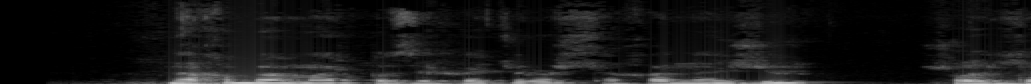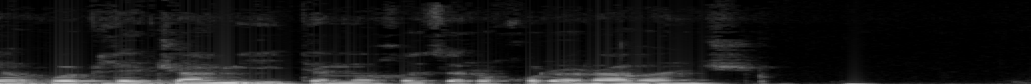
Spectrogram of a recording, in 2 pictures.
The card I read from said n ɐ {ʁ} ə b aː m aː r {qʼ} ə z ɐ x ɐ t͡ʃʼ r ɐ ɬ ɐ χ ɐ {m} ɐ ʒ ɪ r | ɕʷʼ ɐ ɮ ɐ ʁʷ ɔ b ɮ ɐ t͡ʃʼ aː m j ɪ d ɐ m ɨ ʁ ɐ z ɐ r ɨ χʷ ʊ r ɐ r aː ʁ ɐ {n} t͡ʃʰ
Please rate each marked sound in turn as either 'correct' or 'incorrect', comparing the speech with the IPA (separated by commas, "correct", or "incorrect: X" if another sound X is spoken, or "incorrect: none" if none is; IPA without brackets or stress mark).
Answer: incorrect: χ, incorrect: q, incorrect: n, correct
